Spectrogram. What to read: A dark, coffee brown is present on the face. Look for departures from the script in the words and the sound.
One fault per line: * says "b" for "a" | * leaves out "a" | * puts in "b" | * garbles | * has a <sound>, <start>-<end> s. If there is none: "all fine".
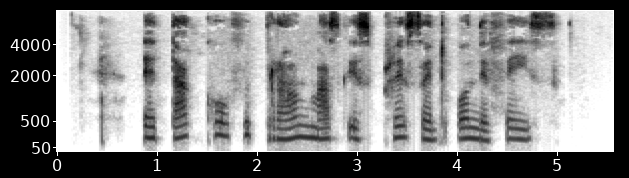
* puts in "mask"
